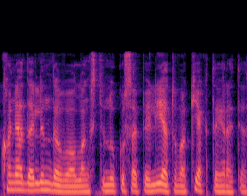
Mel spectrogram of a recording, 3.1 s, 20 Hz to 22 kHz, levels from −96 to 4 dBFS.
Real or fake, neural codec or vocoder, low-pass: real; none; 7.2 kHz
